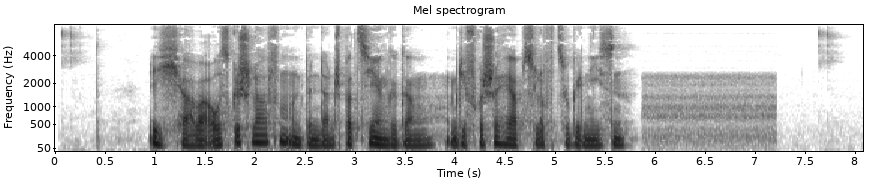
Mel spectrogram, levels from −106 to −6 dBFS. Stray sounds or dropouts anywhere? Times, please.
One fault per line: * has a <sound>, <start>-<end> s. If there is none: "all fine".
all fine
